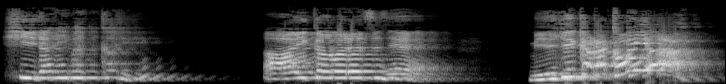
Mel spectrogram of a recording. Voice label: Enemy Voice Damaged Under Attack; Abyssal Coral Sea Water Demon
